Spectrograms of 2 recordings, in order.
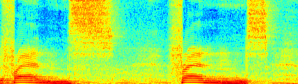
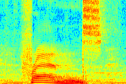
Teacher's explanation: when you add the s you don't need to say the d friends f-r-i-e-n-s is how we say it friends one friend for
